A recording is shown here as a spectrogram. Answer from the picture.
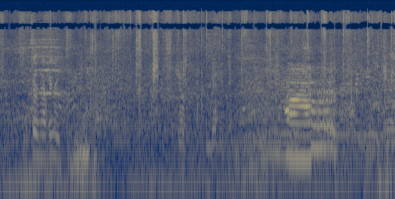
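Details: Unruly cattle coming down off a truck in Indonesia: short lowing early on, then a loud, deep, sustained moo lasting nearly a second, with human voices and handling noise in the background.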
